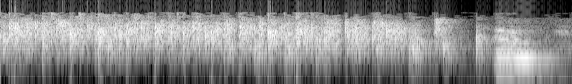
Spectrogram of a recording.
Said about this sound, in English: Well, hallelujah. Let's give God another hand clap for prayer.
